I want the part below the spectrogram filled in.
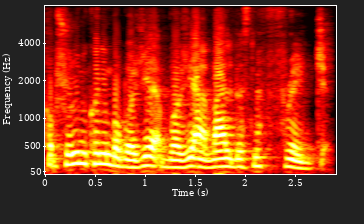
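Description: A man who speaks Persian as his first language, teaching English kitchen vocabulary with a Persian accent. He stretches out each model word slowly and lets it fall low at the end, then asks learners to repeat after him. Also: dark tone. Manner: slow, drawn-out model words, often trailing off low.

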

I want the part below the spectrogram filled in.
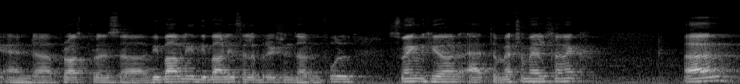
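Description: A man, a doctor explaining a health topic in a measured way with many filler uhs. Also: medium pitch, a bit bright. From India. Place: indoor room with ceiling lights. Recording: echoey room, faint background noise.

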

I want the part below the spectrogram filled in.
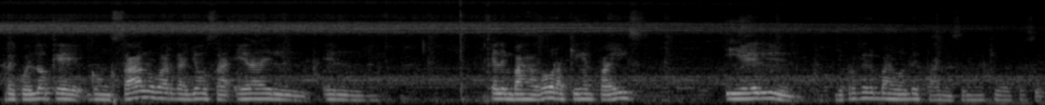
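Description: Un hombre con acento dominicano, invitado en una entrevista, cuenta su historia de forma animada e imita las voces de otros. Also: male voice, fairly high pitch, normal speed. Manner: animated, acts out voices of others when retelling. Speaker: interview guest, former pastor turned vodou priest. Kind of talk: casual storytelling interview. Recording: noisy background.

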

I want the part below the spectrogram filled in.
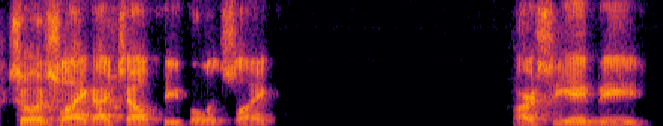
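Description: A man's voice: fairly high pitch, steady tone, a little slow. An older man spins long anecdotes in a loose, rambling way, circling back and restarting as he goes. He leans into quoted lines with a lifted voice, then drops back to an easy conversational tone. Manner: acts out quoted lines in a raised voice. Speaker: guest storyteller on a live show. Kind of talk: casual live interview chat.

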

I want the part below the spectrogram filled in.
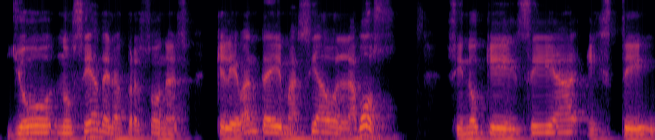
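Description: A man giving a lecture to lawyers, asking rhetorical questions and adding tag questions. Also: mid-range voice. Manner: asks the audience rhetorical questions, with frequent tag questions. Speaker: law lecturer.

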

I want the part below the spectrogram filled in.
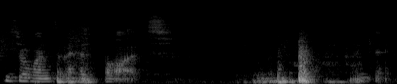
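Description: A woman's voice: extremely low pitch, slow pace. Chatty woman demoing crafts in echoey room. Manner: chatty, upbeat, talks while working. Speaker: craft demo host. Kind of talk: live craft demonstration. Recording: echoey room with clear background noise.

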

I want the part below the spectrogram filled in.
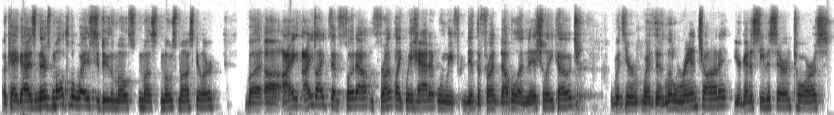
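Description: A man with a somewhat high voice leads a posing lesson for bodybuilders. He gives short, direct cues and often repeats them. He talks like a coach guiding an athlete through each pose. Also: steady tone, a little fast. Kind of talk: instructional demonstration.

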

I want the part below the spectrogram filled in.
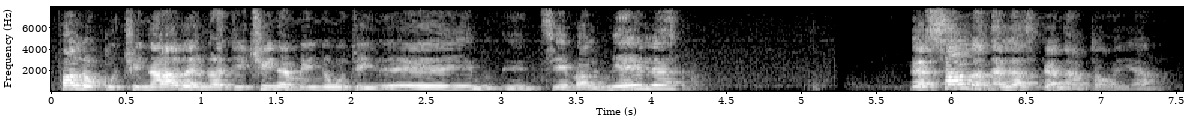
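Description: In her kitchen, an older home cook from Italy, speaking with an Abruzzo accent, slowly explains a recipe one step at a time for a cooking demonstration. Her voice is medium in pitch, expressive and slightly bright, picked up by a distant mic in an echoey room.

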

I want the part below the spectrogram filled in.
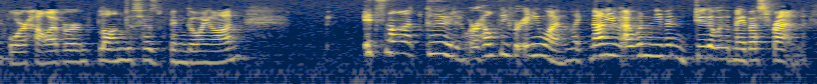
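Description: Speaking to a close-range camera in her home living room, this native English speaker in her thirties fields viewer questions in a chatty, candid Q&A full of "like" fillers. Her voice is a little high and a bit bright.

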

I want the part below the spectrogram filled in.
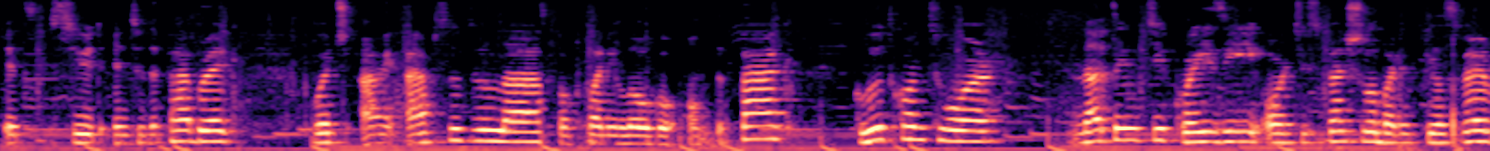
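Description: A young woman, a fitness coach, talks through a try-on haul in her bedroom, speaking straight to the camera. Her English is that of a Lithuanian native speaker, chatty and enthusiastic, and she often restarts her sentences. Faint music plays behind her, and her voice sits at a middle pitch. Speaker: fitness coach reviewing gym clothes. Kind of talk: casual try-on haul talk. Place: bedroom at home.

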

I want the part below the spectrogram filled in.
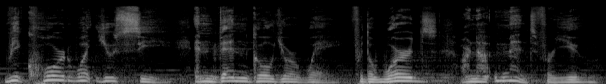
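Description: Angel, male actor: calm stage delivery, husky and unhurried, reassuring, music behind. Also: mid-range voice, full character voice. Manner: measured, solemn, reassuring. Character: calm, solemn male angel sent by God. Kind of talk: projected stage drama acting. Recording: long hall-like reverb.

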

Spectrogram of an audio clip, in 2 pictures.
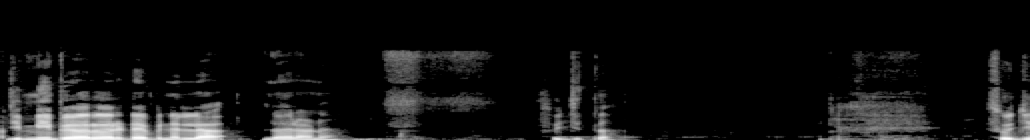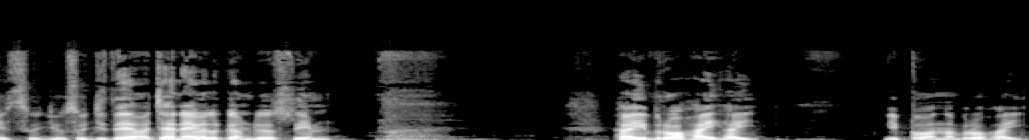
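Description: A man's voice: medium pitch, fairly even intonation, takes it slowly, pauses often, clean tone, no echo. A man with a Malayali accent hosting a casual gaming live stream, calling out greetings and hype to viewers and mixing English words into Malayalam.

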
